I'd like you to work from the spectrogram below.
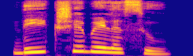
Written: ದೀಕ್ಷೆಬೆಳಸು

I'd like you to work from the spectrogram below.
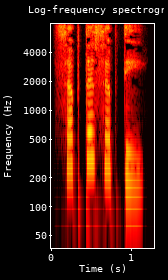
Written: ಸಪ್ತಸಪ್ತಿ

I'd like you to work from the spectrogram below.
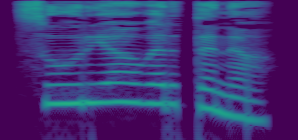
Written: ಸೂರ್ಯಾವರ್ತನ

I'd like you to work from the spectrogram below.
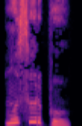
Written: ಮುಸುರ್ಪು

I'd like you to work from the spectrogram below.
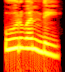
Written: ಊರ್ವಂದಿ

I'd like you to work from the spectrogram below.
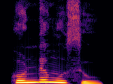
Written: ಕೊಂಡಮುಸು

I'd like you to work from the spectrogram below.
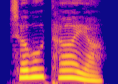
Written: ಚವುಥಾಯ

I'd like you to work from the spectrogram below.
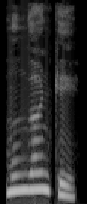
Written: ಮುಂಗಾಣ್ಕೆ

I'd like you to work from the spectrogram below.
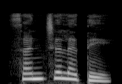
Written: ಸಂಚಲಿತೆ

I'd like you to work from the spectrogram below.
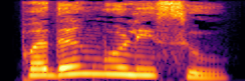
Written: ಪುದುಂಗೊಳಿಸು

